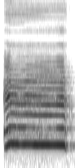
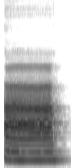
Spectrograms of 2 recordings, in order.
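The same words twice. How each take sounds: First: It is said at a high pitch. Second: It is said at a low pitch.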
